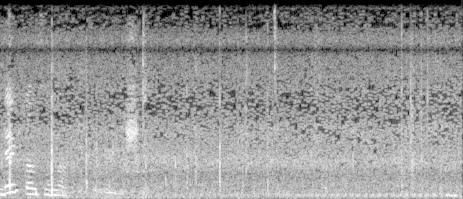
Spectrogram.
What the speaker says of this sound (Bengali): বন্ধুরা যে বৃষ্টি শুরু হয়েছে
